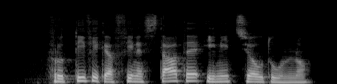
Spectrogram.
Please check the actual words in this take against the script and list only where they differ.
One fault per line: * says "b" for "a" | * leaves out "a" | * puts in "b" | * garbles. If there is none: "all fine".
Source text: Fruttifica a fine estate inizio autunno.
all fine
